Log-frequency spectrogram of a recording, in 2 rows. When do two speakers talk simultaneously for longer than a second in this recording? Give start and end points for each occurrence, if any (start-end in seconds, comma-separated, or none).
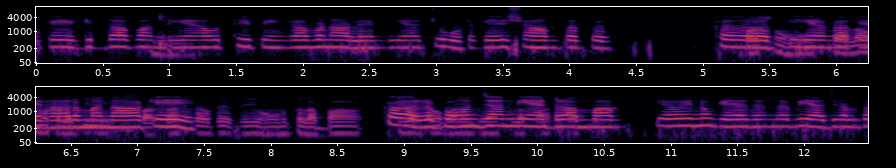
5.6-7.4, 8.9-10.5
